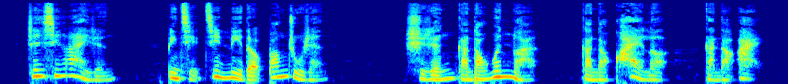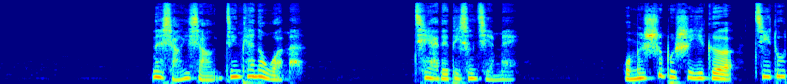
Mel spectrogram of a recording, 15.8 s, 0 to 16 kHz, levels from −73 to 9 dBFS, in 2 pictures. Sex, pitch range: female, 155-225 Hz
